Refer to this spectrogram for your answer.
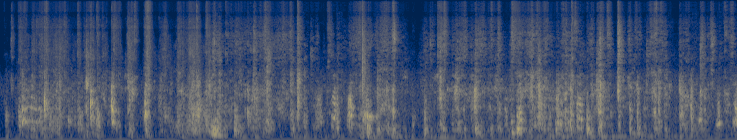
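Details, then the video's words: Siberian Husky puppies whimpering and yelping in short, high, wavering cries that rise and fall, with frequent clicks, bumps and rustling throughout and a faint voice in the background. "siberian husky puppies"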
